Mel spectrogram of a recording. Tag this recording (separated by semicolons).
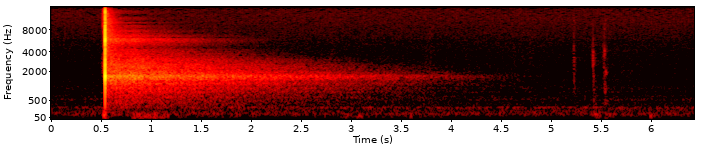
audio; compact; dreamlike; echo; effect; hands; impulse; ping; snap; sound; unearthly; weak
